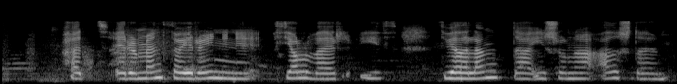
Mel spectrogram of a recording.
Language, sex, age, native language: Icelandic, female, 18-19, Icelandic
